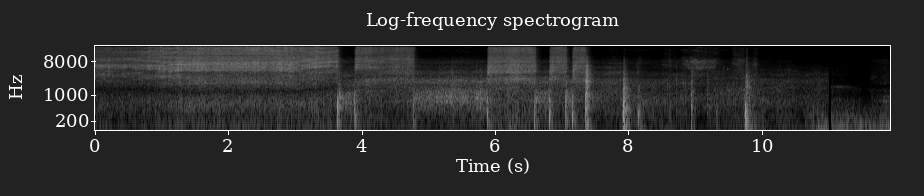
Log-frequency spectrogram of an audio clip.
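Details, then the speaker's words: Shark steam mop Steam Blaster giving a loud steady hiss that thins after a few seconds, then short spitting puffs. The Blaster can't be held for long, only short bursts while steam rebuilds. Normal behaviour. "You can't pull this Steam Blaster for the entire length. You know, you can only get short bursts."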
